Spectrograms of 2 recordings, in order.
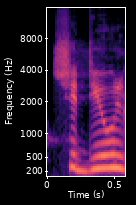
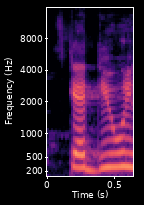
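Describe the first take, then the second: First: The word begins with an sh sound. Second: The word begins with an sk sound. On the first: This is the British way. "British accent देखें तो वहां पे इसको शेड्यूल कहा जा रहा है" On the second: This is the American way. "American accent है उसमें इसको स्केड्यूल ही कहा जाता है"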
